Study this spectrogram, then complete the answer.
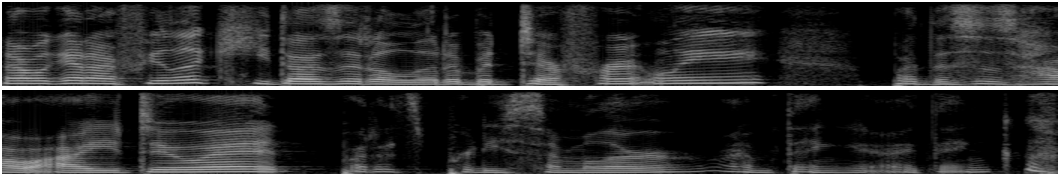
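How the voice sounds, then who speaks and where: A woman talks at a fairly quick pace in a normal speaking voice, fairly high in pitch, with big swings in loudness. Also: ordinary pitch variation. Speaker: relationship coach and video creator. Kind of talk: casual vlog talk to camera. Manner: conversational with fillers.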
